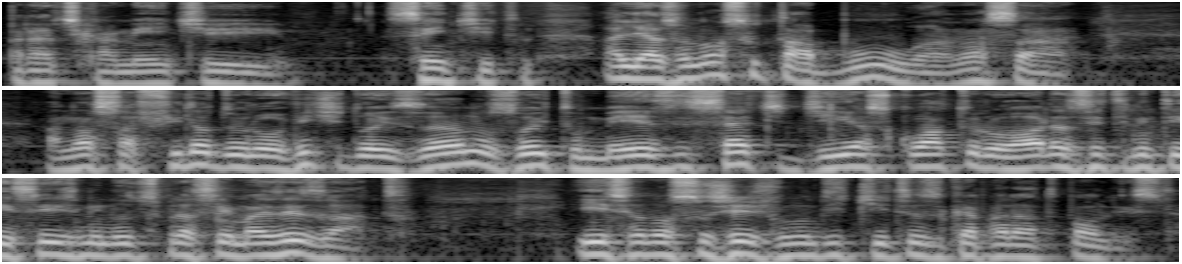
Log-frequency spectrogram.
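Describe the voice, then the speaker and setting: Somewhat breathy and dark, mellow in tone, a man talks at a moderate pace in a medium pitch with fairly even intonation. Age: 60s. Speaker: football club historian. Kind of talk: podcast interview.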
